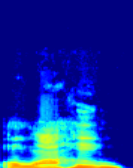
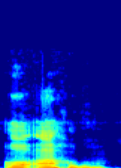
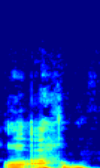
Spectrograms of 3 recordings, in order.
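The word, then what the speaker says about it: Oʻahu: a W they go aahu aahu but just know that there's a okina between the O and the a so that shows it's a Oahu you know Oahu so just make sure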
